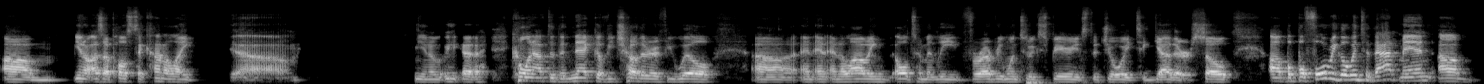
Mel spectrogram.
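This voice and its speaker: A man's voice: medium pitch, animated, moderate pace, a bit bright. A man hosting a dance livestream interview, enthusiastic and rambling, with many fillers and restarts. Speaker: host and dance instructor.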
